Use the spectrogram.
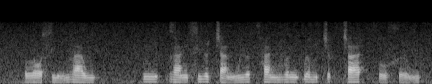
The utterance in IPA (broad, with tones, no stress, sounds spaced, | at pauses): l ɔ˨˩ s i˨˩˦ n v a˧ w | ɲ ə˦˥ k̚ ɣ a˧ ŋ s i˧ ə̯ c a˨˩˨ ŋ w ɨ˧˥ ə̯ t̪ʰ a˧ n v ə˧ ŋ ɓ ə˧ m c ə˦˥ k̚ c aː˦˥ t̚ t̪ʰ o˨˩˨ x ə˨˩˦ w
